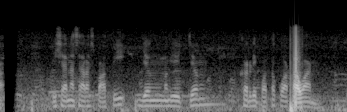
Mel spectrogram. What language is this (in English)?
Sundanese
